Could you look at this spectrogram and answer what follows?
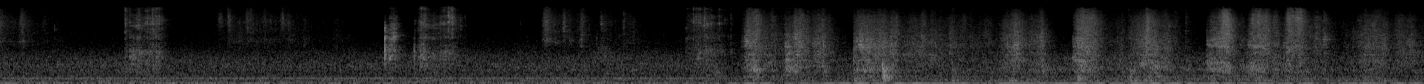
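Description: Napa cabbage leaves being handled in a wooden bowl while being salted: crisp rustles and crunches, sparse at first and busier in the second half. A faint steady hum runs under the first half.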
